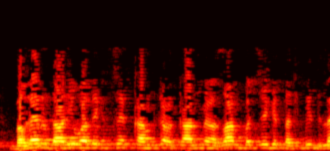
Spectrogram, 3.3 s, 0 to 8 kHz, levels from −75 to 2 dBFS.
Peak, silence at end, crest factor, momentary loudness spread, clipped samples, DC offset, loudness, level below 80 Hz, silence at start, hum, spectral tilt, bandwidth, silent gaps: -4 dBFS; 0 s; 14 dB; 10 LU; under 0.1%; under 0.1%; -18 LUFS; -56 dBFS; 0.1 s; none; -11 dB/octave; 5.6 kHz; none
